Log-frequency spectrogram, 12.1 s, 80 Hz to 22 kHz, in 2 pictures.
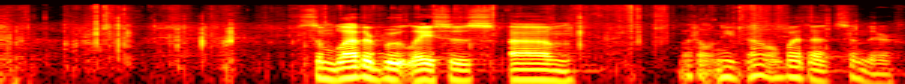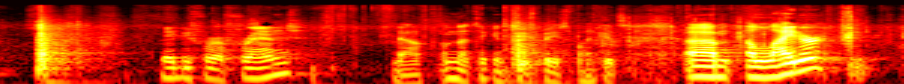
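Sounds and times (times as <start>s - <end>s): plastic bag crinkling: 0.0s - 6.0s, 7.7s - 12.0s.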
